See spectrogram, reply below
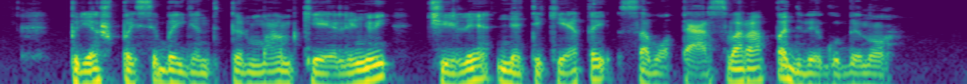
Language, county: Lithuanian, Kaunas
